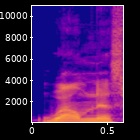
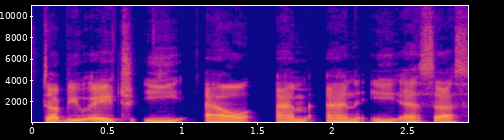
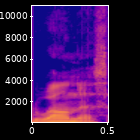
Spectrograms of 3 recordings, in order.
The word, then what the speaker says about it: Whelmness: Whelmness Productions, and that's WHELMNESS. If everybody's listening, like, why does he keep mispronouncing the word wellness? I'm saying Whelmness Productions, and Jacki started that in 2018.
